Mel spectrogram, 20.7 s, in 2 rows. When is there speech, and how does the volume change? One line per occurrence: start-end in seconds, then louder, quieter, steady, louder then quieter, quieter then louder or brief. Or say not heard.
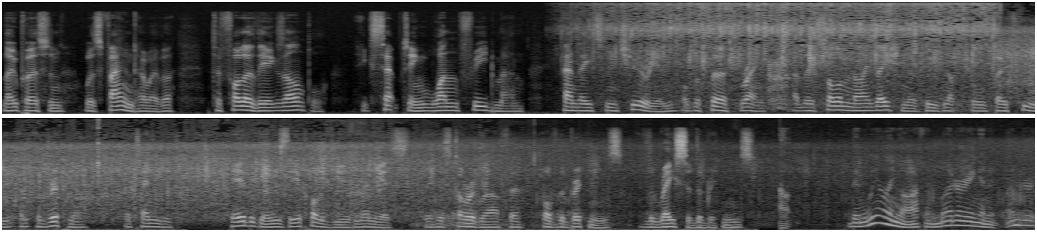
0.0-18.2 steady
18.8-20.6 brief.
